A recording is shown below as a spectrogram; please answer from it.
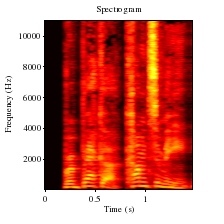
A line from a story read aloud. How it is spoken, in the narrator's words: shouted Abigail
